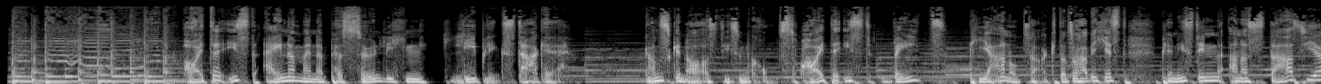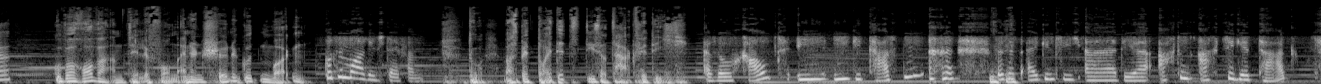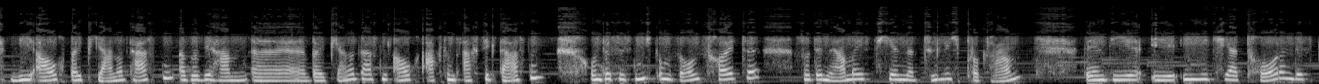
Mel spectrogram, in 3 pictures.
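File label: Radio Interview; World Piano Day; Austria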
